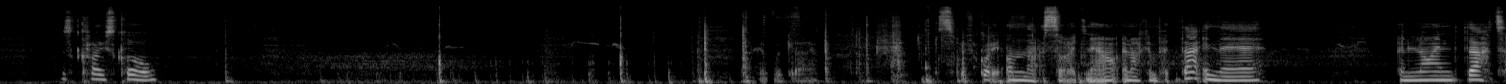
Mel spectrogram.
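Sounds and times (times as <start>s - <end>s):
paper scraping and rustling: 7.7s - 11.0s.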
